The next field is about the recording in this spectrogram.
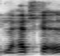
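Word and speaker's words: Lehecka: Way, it's spelled L-E-H-E-C-K-A. Lehechka.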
